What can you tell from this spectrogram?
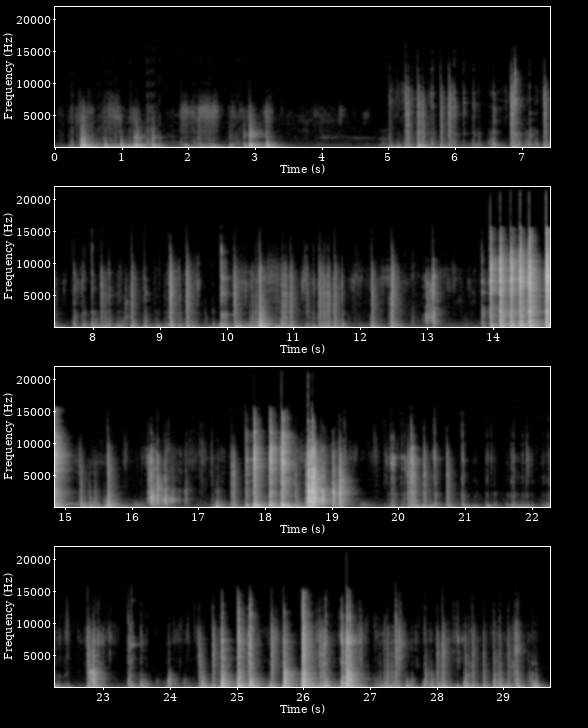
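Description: Hands reassembling a pair of metal pneumatic pruning shears: uneven runs of clicks, taps and light scrapes of metal parts as the threaded end cap goes on, the blade mechanism is worked and a screw is driven, with short pauses between runs.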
